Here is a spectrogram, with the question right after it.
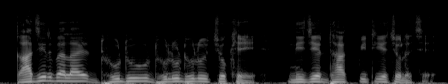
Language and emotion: Bengali, neutral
